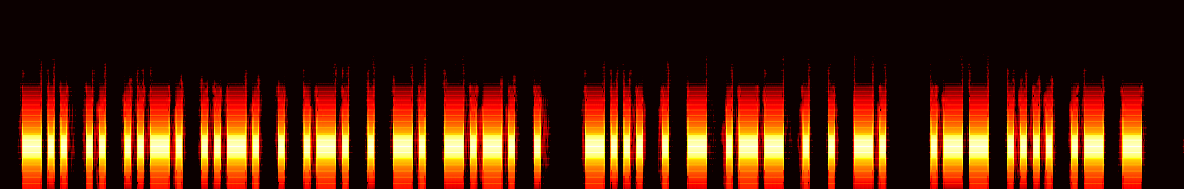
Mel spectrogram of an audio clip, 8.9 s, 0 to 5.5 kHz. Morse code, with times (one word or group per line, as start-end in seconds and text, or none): 0.2-4.1 DIFFERENCE
4.4-6.6 BETWEEN
7.0-8.6 WHAT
